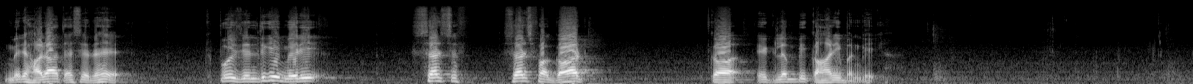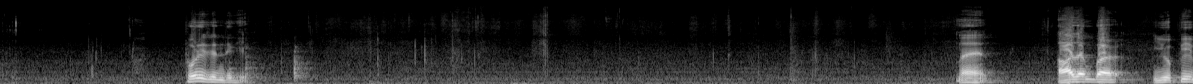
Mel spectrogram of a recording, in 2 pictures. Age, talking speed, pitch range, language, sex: 60-79, 65 wpm, 100-125 Hz, Urdu, male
